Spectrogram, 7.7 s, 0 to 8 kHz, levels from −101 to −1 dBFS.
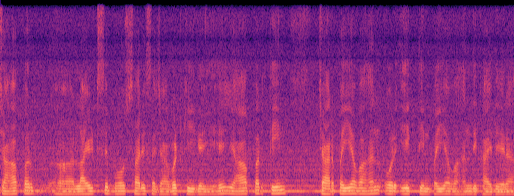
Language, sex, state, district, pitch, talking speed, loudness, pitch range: Hindi, male, Uttar Pradesh, Ghazipur, 110 Hz, 185 wpm, -22 LUFS, 105-115 Hz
